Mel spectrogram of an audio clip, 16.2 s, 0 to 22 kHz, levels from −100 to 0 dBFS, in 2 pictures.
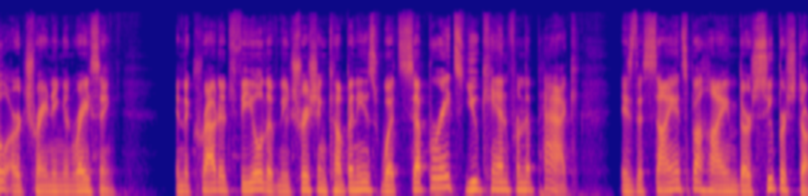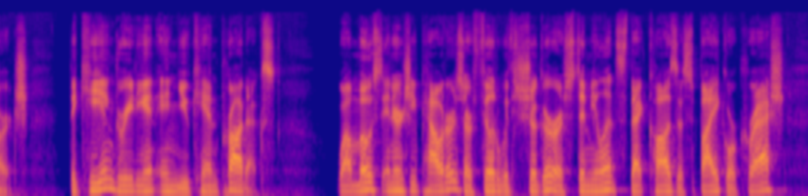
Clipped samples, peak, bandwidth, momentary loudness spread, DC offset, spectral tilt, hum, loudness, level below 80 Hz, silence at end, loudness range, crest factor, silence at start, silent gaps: under 0.1%; -10 dBFS; 16.5 kHz; 6 LU; under 0.1%; -4 dB/octave; none; -31 LUFS; -62 dBFS; 0.25 s; 1 LU; 22 dB; 0 s; 1.67-1.75 s, 11.36-11.46 s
